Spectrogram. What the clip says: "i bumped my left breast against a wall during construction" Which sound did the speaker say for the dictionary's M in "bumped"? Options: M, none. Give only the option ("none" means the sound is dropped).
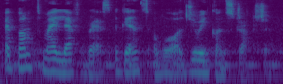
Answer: M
